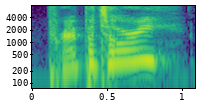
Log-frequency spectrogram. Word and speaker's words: preparatory: Yeah, but he even put a different emphasis on a different syllable, and he said like preparatory. That's how he said it. He said preparatory. He put the wrong emphasis on the wrong syllable.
